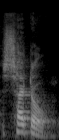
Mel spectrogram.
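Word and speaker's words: château: इस शब्द को आप क्या बोलेंगे, इसका उच्चारण रहेगा शैटो, इसको आपने शैटो बोलना है।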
